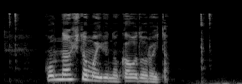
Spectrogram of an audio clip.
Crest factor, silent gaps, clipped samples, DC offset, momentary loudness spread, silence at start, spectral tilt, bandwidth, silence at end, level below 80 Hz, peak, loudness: 18 dB; none; under 0.1%; under 0.1%; 17 LU; 0.15 s; -4 dB/octave; 12 kHz; 0 s; -66 dBFS; -10 dBFS; -25 LUFS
